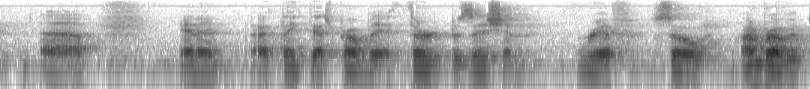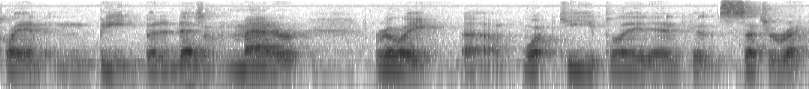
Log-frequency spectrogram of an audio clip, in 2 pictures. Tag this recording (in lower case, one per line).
speech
